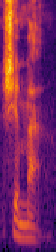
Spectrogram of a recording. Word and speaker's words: Shema: es Oye o escucha Y en hebreo se pronuncia shemá de ahí es de donde viene el nombre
